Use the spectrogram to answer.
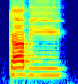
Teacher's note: কাফ জবর কা, বা ইয়াজের বি, জেরের বামে জজমালা ইয়া, মদের হরফ এক আলিফ টান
